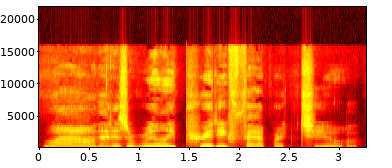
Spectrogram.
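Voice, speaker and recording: A middle-aged woman, a little hoarse, chatting casually and gushing as she opens craft supplies. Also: on the low side, little pitch movement, warm tone, dry recording. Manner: gushing, slow and murmuring. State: hoarse, clearing her throat. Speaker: craft vlogger. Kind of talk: casual unboxing chat.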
